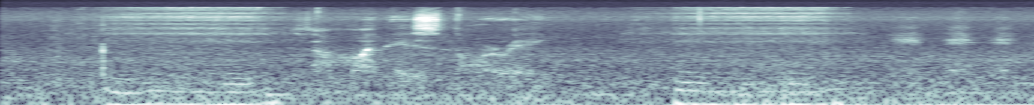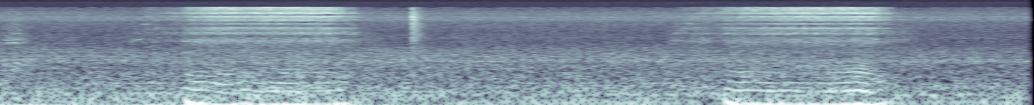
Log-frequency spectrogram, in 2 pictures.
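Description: Low rattling snores with each breath in, about four over fourteen seconds, against steady room noise; ordinary snoring.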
